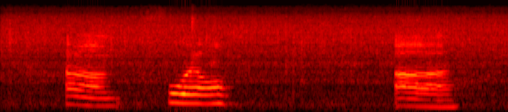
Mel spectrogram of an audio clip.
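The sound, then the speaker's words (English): Food sizzles in a grill pan as a soft, steady hiss that runs the whole time, with three short tonal bursts rising above it. “Your grill pan? You're grilling them? I didn't know you could do that. Yep, you can.”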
